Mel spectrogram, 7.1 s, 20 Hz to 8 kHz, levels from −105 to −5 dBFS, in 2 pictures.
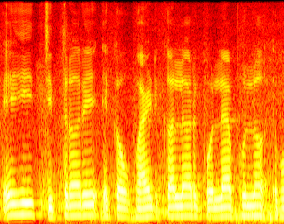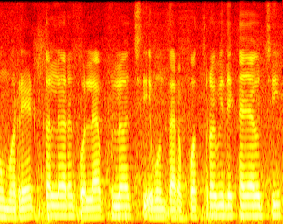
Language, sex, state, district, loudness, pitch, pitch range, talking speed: Odia, male, Odisha, Malkangiri, -13 LUFS, 130 Hz, 115-135 Hz, 175 wpm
